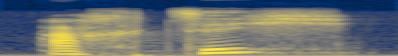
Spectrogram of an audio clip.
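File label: "achtzig", German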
